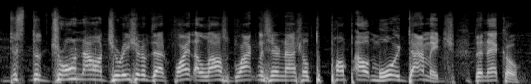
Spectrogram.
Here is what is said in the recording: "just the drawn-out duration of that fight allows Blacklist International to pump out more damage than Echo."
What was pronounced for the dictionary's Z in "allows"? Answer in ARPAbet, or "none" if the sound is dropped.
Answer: Z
